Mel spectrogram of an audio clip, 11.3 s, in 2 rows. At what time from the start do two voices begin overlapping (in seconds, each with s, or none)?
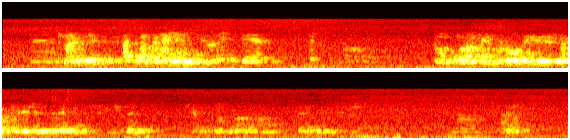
0.6 s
